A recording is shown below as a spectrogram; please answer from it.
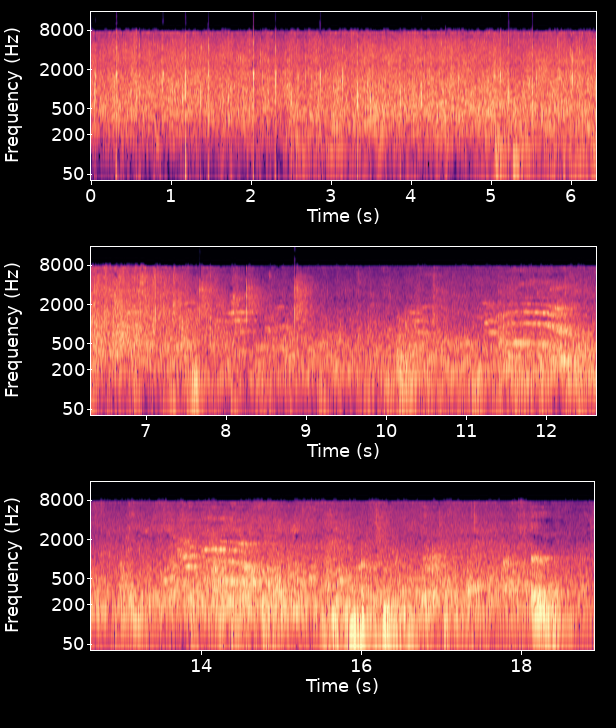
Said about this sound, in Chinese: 那么下面呢，我想听到我们观众朋友们可以使出的最热烈的掌声，来请出我们尊贵的卢台长卢金红先生上台为我们讲解玄学知识，有请卢台长。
